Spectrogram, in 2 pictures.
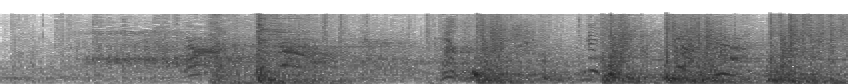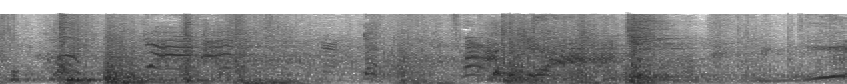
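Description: A staff swishes and thuds against a creature in a fight.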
